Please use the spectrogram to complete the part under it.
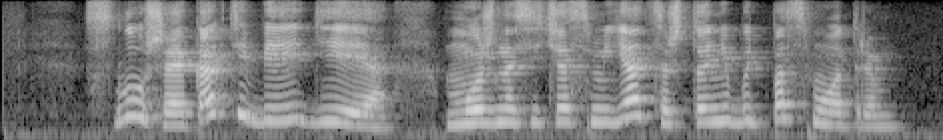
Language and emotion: Russian, positive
